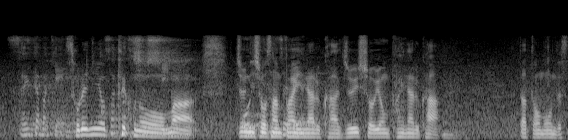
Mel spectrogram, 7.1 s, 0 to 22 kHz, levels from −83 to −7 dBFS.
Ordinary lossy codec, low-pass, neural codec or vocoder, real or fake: none; none; none; real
